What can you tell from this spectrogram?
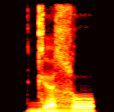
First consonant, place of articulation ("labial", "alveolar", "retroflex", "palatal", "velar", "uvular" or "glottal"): velar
